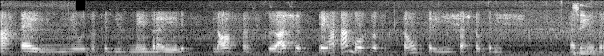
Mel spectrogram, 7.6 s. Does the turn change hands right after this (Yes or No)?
Yes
